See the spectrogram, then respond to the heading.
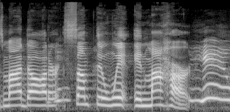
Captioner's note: crying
